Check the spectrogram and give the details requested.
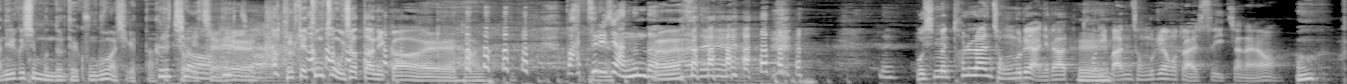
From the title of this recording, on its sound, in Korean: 젊은작가 공개방송 2부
